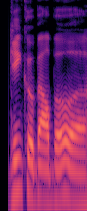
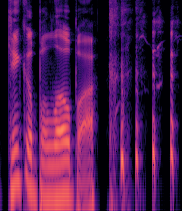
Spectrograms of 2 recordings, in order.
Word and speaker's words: ginkgo biloba: No, ginkgo biloba. Ginkgo biloba. It's for your memory. You can't even say it right.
